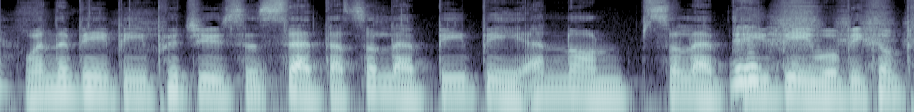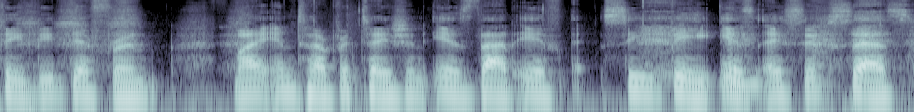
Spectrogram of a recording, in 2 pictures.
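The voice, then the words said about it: Robot voice. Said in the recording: “Do you like this robot voice?”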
